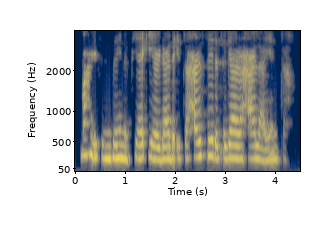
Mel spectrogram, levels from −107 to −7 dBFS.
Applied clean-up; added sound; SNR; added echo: none; none; none; none.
